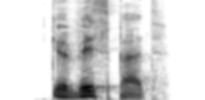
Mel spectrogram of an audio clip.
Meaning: past participle of wispern
- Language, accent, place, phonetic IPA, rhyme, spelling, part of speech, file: German, Germany, Berlin, [ɡəˈvɪspɐt], -ɪspɐt, gewispert, verb, De-gewispert.ogg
